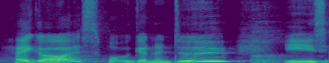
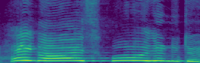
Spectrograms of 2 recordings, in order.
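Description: First: The voice is lowered and slower. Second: The voice is high and shrill.

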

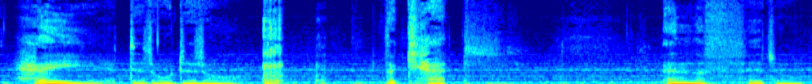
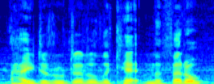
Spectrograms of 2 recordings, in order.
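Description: First: It is said in a scary, creepy voice. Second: It is said in a normal voice.

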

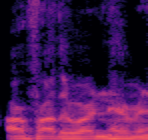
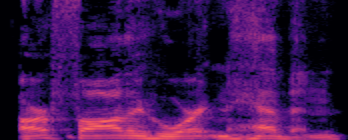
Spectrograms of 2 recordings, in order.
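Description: First: It is rattled off quickly and carelessly. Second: It is said slowly and with feeling. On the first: The words are recited without caring what they mean. The speaker calls it wrong. "if you read it really quickly, like you don't care what it means" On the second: The words are made one's own prayer. The speaker calls it right. "But if you pray it"

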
